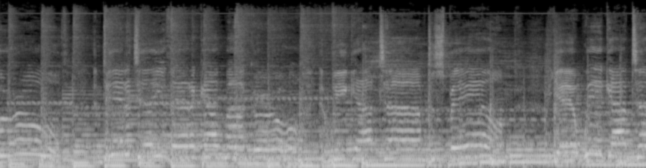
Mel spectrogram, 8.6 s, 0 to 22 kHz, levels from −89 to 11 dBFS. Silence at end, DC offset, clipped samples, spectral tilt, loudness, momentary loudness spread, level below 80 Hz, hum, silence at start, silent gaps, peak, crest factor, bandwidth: 0 s; under 0.1%; under 0.1%; -6.5 dB/octave; -13 LUFS; 2 LU; -18 dBFS; none; 0 s; none; 0 dBFS; 12 dB; 19 kHz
